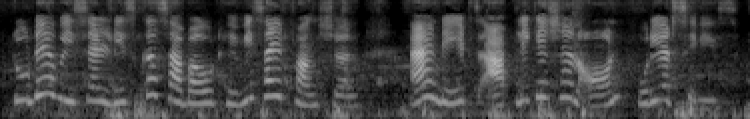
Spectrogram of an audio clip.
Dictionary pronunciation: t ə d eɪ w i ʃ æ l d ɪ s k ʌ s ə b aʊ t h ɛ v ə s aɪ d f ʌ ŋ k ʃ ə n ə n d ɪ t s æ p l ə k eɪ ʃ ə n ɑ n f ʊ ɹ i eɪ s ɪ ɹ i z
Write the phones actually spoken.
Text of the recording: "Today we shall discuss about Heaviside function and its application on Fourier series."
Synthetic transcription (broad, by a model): t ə d eɪ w i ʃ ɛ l d ɪ s k ʌ s ə b aʊ t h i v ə s aɪ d f ʌ ŋ k ʃ ə n ə n d ɪ t s æ p l ə k eɪ ʃ ə n ɑ n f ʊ ɹ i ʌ s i ɹ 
